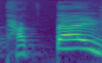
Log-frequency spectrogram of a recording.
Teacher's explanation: 기역으로 대표음으로 소리가 나서 닭달이 되는 건데요. 기역과 디귿이 만나면 뒤에 소리가 된 소리로 뜨 소리가 납니다.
